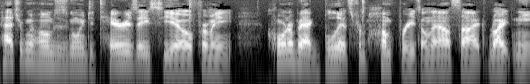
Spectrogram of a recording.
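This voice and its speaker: A man's ordinary speaking voice at medium pitch, fairly quick, with a dry, close sound, no echo and a quiet background. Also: ordinary pitch variation. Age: 20s. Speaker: sports podcast host. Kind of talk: casual solo podcast monologue.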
